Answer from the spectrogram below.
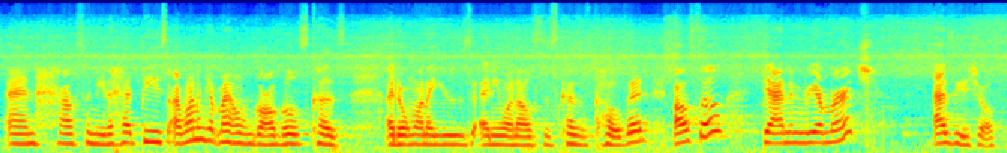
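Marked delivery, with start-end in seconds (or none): none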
